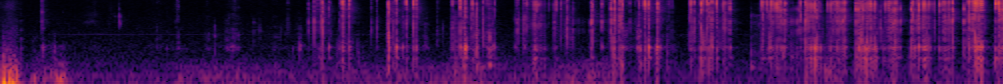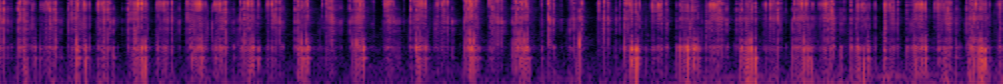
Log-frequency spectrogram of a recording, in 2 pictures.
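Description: Long nails scratch and tap the ridged, hollow back and handle of a winged, gold chrome-plated plastic hair brush held upright. After about two seconds of near silence, a fast, steady stream of dry, bright scratching strokes and light taps begins, each dying away almost at once. A faint low hum runs underneath.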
